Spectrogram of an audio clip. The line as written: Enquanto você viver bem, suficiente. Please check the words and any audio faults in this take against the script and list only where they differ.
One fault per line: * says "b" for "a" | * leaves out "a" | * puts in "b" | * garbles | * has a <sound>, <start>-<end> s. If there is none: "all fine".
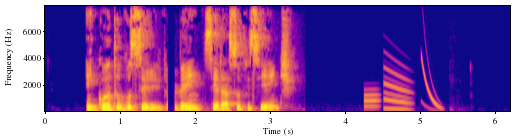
* has a dropout, 1.6-1.7 s
* puts in "será"
* has a chirp, 4.3-5.3 s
